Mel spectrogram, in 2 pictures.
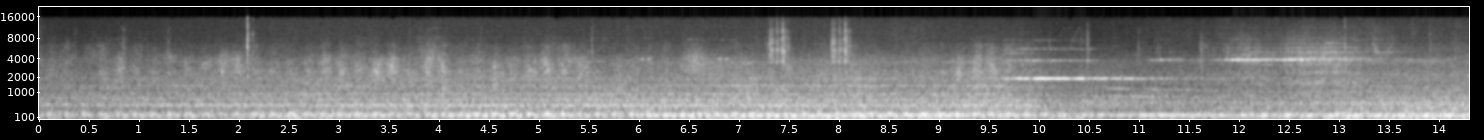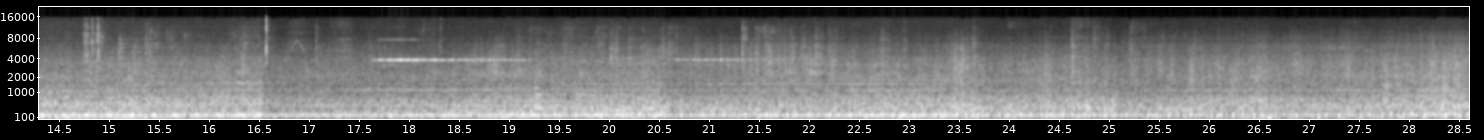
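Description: Diesel locomotive pulling a freight train of gondola cars past. Its engine drone is steady and grows louder over the first few seconds, with brief high wheel squeals in the middle and the clicks of wheels over rail joints.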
